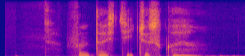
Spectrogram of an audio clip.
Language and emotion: Russian, neutral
